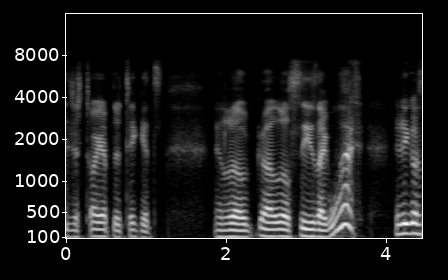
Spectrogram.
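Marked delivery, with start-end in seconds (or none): 3.3-3.7 surprised what. Retold or imitated. Little C confused by torn tickets.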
